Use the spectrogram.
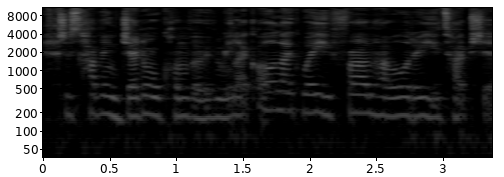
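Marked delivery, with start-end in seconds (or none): none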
